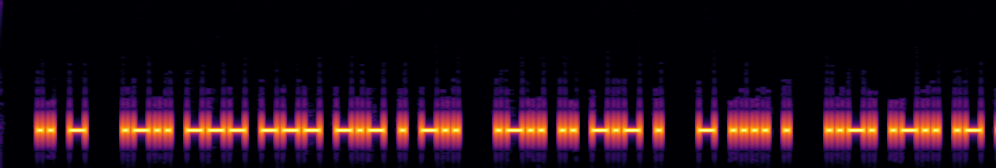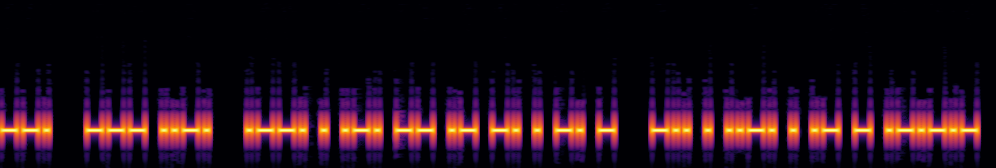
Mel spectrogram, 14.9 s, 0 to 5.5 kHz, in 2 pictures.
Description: Morse code, heard as a keyed tone, about 30 wpm, 600 Hz. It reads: IT LOOKED LIKE THE FLAG OF PERMANENT DEFEAT.
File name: the old man and the sea / the old man and the sea 1 30wpm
